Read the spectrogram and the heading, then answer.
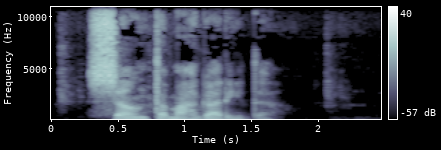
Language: Portuguese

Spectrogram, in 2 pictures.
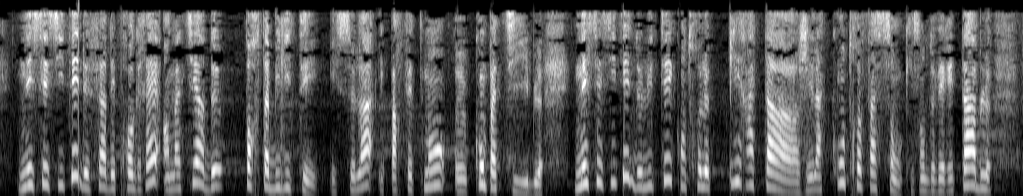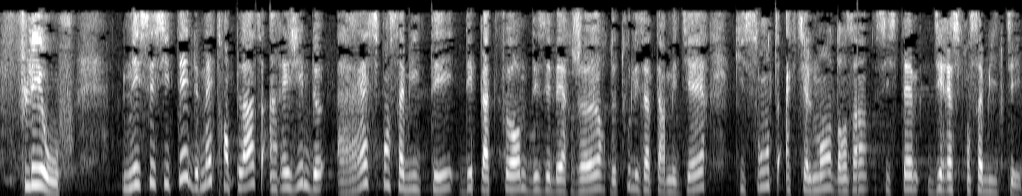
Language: French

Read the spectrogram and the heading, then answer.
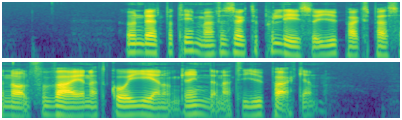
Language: Swedish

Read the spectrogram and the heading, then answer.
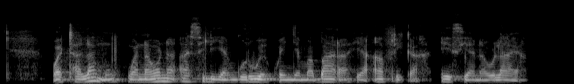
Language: Swahili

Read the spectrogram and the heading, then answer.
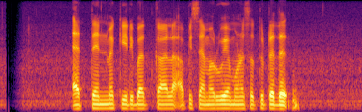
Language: Sinhala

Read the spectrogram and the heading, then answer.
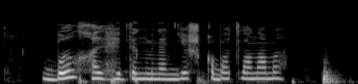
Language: Bashkir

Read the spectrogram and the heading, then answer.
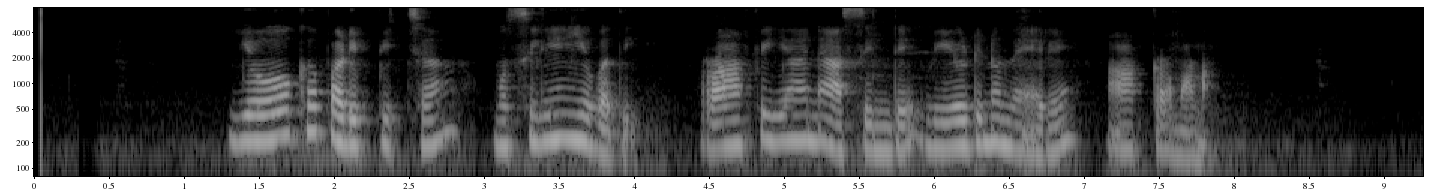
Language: Malayalam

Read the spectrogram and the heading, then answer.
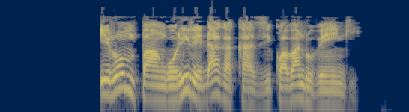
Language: Taita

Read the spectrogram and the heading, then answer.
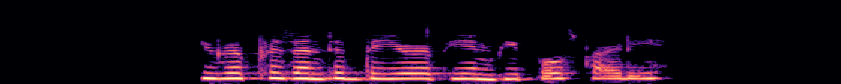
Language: English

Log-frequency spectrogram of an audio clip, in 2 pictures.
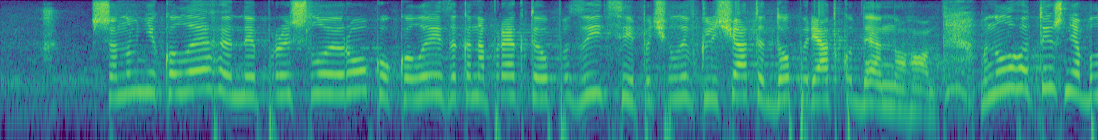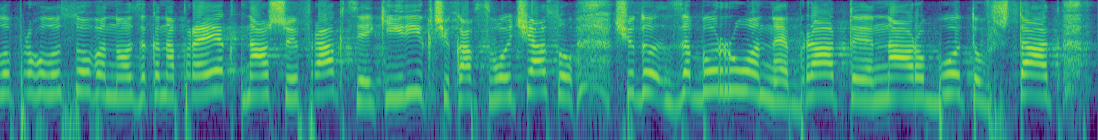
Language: Ukrainian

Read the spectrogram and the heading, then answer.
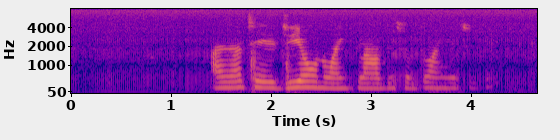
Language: Tamil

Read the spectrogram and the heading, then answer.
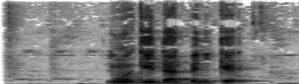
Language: Matsés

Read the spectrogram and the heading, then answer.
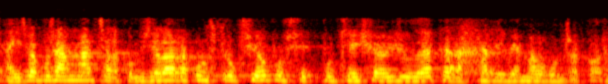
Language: Catalan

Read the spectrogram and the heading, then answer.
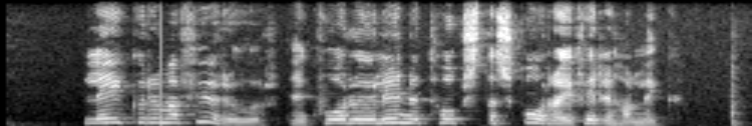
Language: Icelandic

